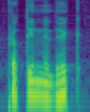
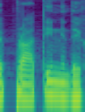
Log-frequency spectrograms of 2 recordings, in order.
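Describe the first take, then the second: First: प्रतिनिधिक with a short first "pra"; wrong form. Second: प्रातिनिधिक with a long opening "praa"; correct form. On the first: Teacher showing students the faulty word, प्रतिनिधिक with short "pra". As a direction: say प्रतिनिधिक without lengthening the first vowel. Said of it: "तो ये प्रातिनिधिक होता है". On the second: Teacher giving students the correction, प्रातिनिधिक with long "praa". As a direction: lengthen the first vowel of प्रातिनिधिक. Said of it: "ये प्रातिनिधिक होता है". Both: Shown as a demonstration.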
